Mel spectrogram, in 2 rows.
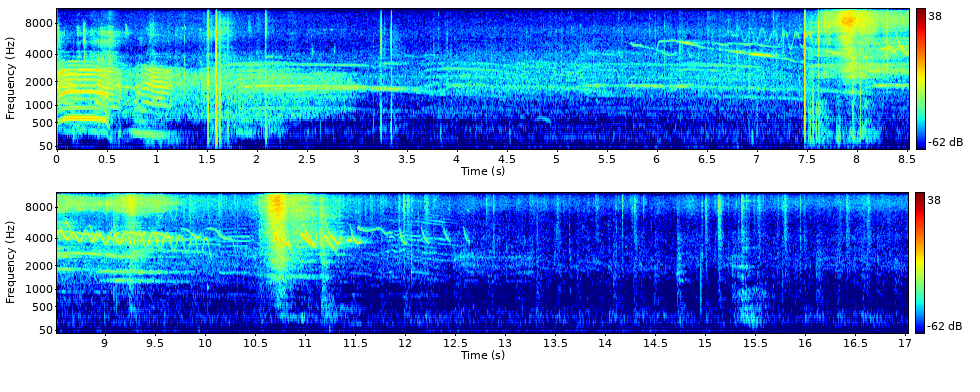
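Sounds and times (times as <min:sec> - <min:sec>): small birds chirping: 0:00.0 - 0:14.6
sharp click: 0:07.4 - 0:09.9.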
